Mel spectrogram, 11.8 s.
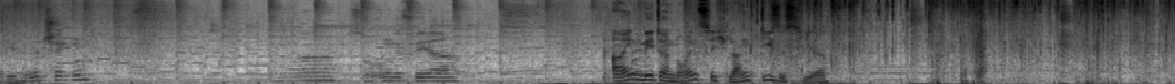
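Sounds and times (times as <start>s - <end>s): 
speech: 0.0s - 1.2s, 3.0s - 4.7s, 6.0s - 8.5s
bubble wrap being handled and crinkled: 6.5s - 11.7s.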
